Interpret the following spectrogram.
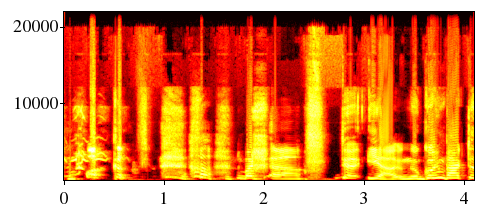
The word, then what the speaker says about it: Waqf: But again, we don't look at my pronunciation of Waqf is going to be a bit of a problem here. I have a sort of a Malayali pronunciation where I call it Waqf.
